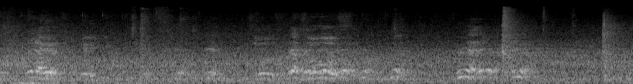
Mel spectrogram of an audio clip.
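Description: A man thumps his hands against a large glass pane.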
